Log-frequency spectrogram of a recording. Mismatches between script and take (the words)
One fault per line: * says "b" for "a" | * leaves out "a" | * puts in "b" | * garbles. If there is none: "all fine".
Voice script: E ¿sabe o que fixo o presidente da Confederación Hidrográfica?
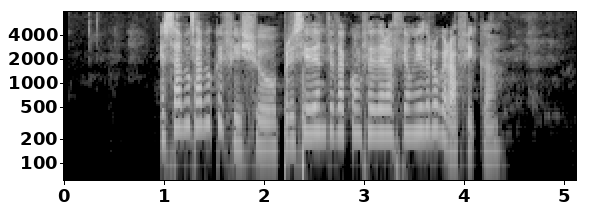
* puts in "sabe"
